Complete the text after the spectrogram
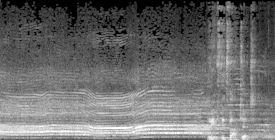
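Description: A man sings loudly through a microphone over loudspeakers.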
